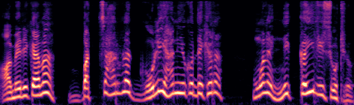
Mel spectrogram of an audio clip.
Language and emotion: Nepali, angry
